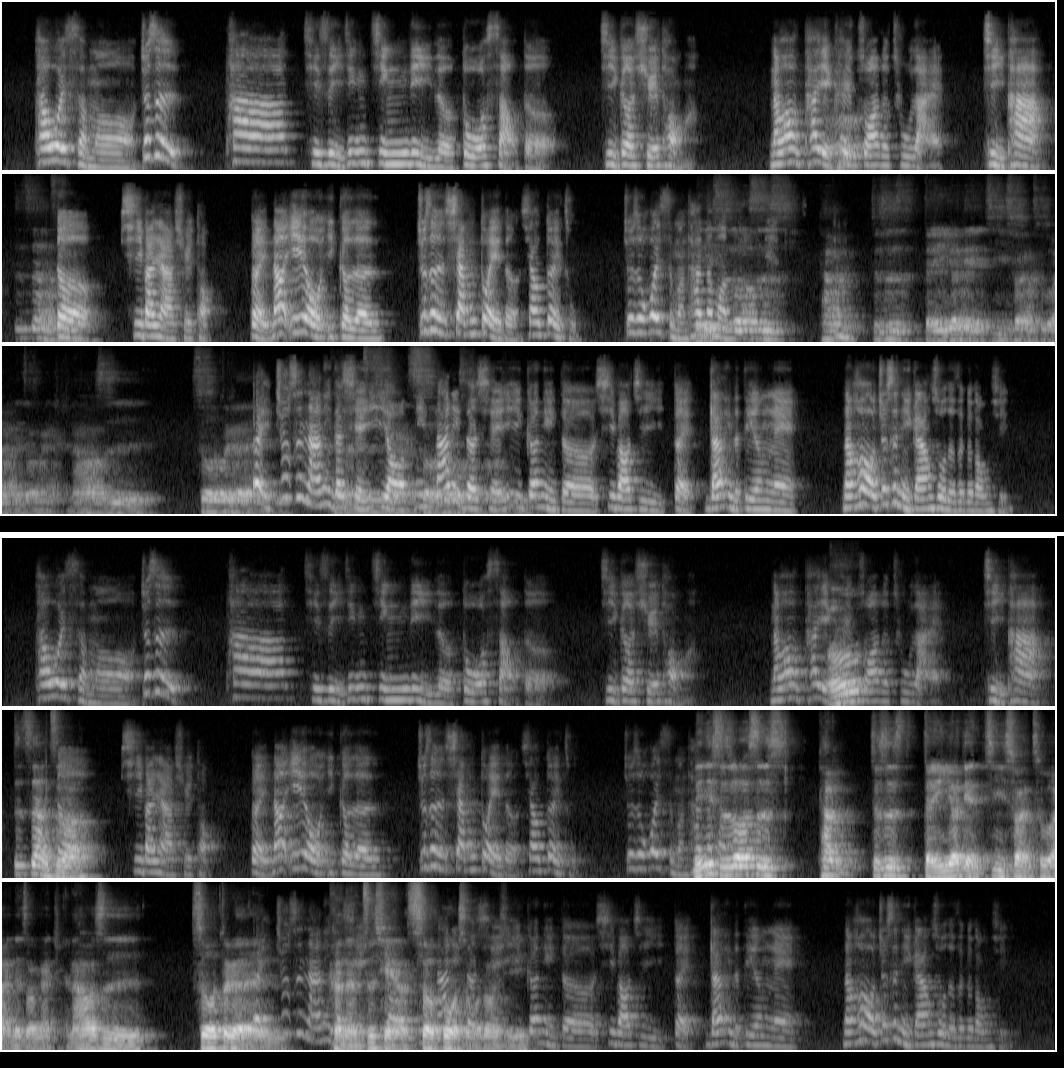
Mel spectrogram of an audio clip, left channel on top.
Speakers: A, on the left (about 50°); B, on the right (about 80°).
A: 他为什么，就是他其实已经经历了多少的几个血统啊，然后他也可以抓得出来。
B: 哦，
A: 几趴
B: 是这样子吗？
A: 的西班牙血统，对，那也有一个人就是相对的相对组，就是为什么他那么讨厌？
B: 你意思说是他就是等于有点计算出来那种感觉，
A: 嗯，
B: 然后是说这个人可能之前有受过什么东西，
A: 对，就是拿你的血液哦，你拿你的血液跟你的细胞记忆，对，拿你的 DNA，然后就是你刚刚说的这个东西，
